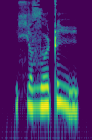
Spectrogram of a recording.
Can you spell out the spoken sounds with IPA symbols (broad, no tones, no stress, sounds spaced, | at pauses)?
ç ɐ z ɯ ʈ i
